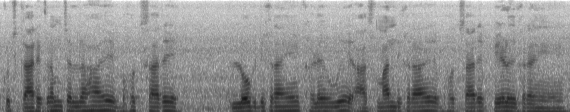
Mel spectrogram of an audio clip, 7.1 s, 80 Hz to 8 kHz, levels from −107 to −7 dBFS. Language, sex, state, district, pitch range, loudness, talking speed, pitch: Bhojpuri, male, Uttar Pradesh, Gorakhpur, 105-115 Hz, -27 LUFS, 195 wpm, 110 Hz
